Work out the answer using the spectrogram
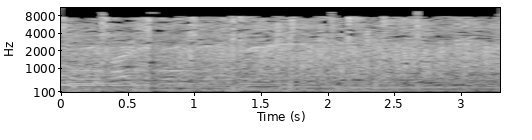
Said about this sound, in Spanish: Y nos ponemos serios para aplaudir al licenciado pentacadémico Ale Dolina.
